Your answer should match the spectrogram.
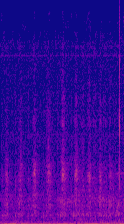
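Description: Faint, quick scratching of a stylus on a drawing tablet: a run of short back-and-forth strokes, several a second, as a shape is hatched in.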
